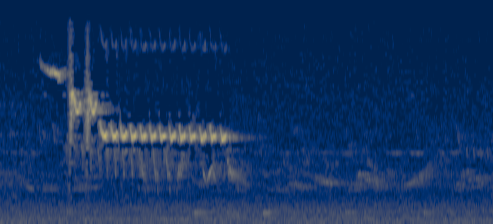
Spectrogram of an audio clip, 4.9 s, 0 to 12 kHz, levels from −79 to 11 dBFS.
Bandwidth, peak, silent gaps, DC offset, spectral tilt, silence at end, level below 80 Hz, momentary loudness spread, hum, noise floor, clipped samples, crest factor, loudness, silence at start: 11.5 kHz; -12 dBFS; none; under 0.1%; 2 dB/octave; 2.25 s; -86 dBFS; 8 LU; none; -54 dBFS; under 0.1%; 18 dB; -23 LUFS; 0.45 s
